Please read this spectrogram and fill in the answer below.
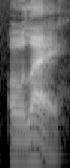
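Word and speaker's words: olé: emphasis so uh the the word olay uh even though i'm not a spanish speaker by any means or any kind of expert um i am accustomed to hearing the accent on the second syllable olay right and in fact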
